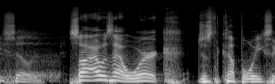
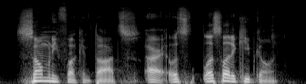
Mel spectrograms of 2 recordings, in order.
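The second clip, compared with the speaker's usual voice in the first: ordinary talk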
